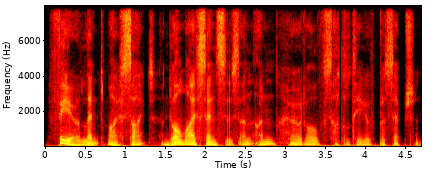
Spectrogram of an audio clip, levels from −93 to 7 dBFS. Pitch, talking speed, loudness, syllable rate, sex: 105 Hz, 180 wpm, -21 LUFS, 4.4 syllables/s, male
